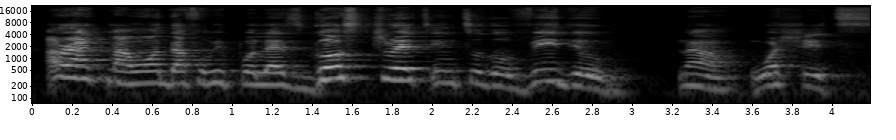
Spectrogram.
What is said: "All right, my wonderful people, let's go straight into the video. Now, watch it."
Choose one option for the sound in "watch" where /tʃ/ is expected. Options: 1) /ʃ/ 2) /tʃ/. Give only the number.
1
